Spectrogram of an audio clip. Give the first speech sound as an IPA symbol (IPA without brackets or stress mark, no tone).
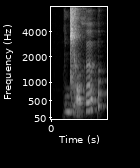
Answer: d͡ʑ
